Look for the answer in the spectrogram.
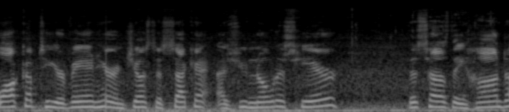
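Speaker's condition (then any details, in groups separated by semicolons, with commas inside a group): No condition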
